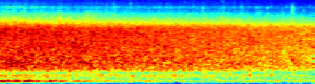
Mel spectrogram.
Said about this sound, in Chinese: 好，鼓掌响了我就讲了啊。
